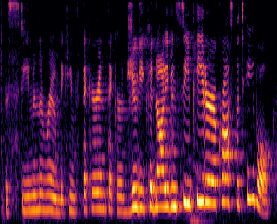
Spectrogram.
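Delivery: usual speaking voice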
